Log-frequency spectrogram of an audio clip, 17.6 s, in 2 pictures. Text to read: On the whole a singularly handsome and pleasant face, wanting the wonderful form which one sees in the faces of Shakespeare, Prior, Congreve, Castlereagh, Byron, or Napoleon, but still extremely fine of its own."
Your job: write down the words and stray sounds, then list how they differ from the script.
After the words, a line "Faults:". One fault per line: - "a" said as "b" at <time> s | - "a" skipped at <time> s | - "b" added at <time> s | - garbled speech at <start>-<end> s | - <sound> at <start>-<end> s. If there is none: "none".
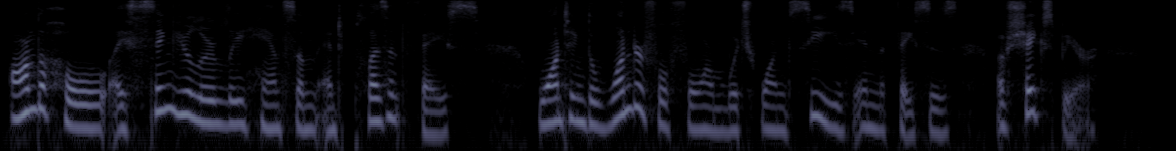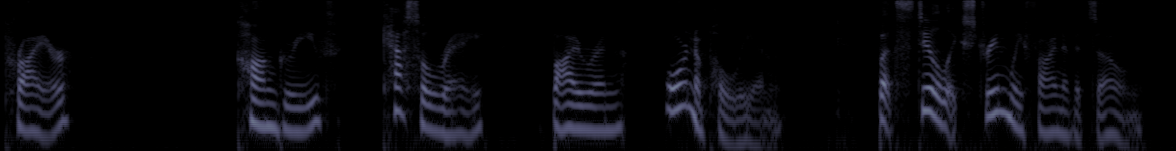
On the whole a singularly handsome and pleasant face, wanting the wonderful form which one sees in the faces of Shakespeare, Prior, Congreve, Castlereagh, Byron, or Napoleon, but still extremely fine of its own."
Faults:
none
